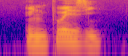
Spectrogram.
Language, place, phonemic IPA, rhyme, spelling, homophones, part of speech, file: French, Paris, /pɔ.e.zi/, -i, poésie, poésies, noun, Fr-poésie.ogg
- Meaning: 1. poetry (literature composed in verse) 2. poetry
